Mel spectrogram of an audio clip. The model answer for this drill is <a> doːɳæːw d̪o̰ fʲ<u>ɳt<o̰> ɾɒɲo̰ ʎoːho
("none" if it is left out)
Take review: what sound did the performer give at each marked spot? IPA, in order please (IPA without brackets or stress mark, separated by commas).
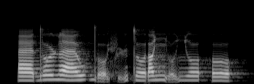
æ, ṵ, o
